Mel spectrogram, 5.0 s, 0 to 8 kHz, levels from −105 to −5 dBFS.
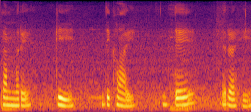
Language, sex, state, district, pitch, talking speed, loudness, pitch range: Hindi, female, Haryana, Rohtak, 185 Hz, 60 wpm, -17 LUFS, 170-200 Hz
